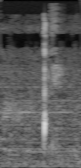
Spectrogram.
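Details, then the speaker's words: Baby boy with hiccups after a full supper: a single brief, soft hiccup over quiet room noise; an ordinary infant hiccup. "That baby got some hiccups tonight."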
